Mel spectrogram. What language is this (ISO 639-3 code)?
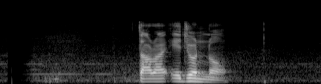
ben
